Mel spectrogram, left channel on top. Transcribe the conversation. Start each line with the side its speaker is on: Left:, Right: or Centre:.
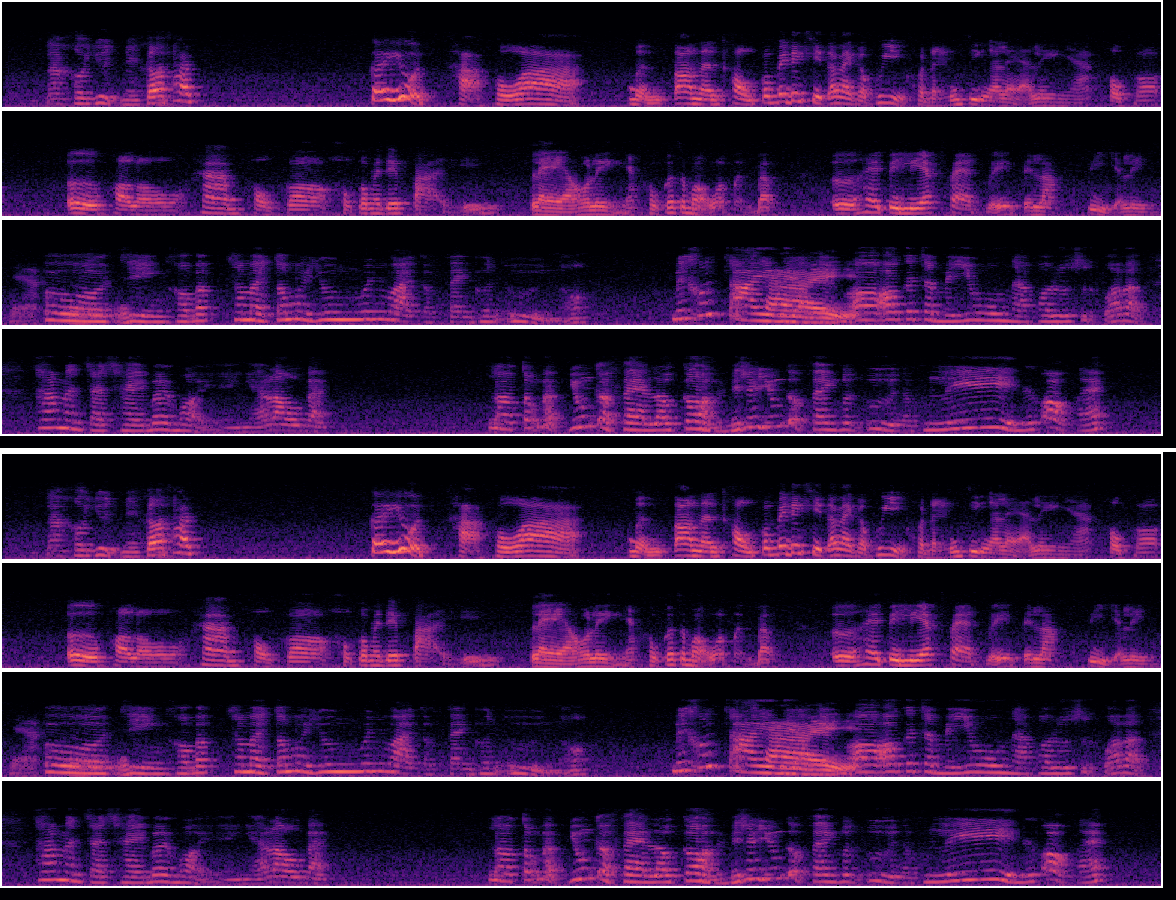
Left: แล้วเขาหยุดไหมคะ
Right: ก็ถ้า ก็หยุดค่ะเพราะว่าเหมือนตอนนั้นเขาก็ไม่ได้คิดอะไรกับผู้หญิงคนนั้นจริงๆอะแหละอะไรเงี้ยเขาก็เออพอเราห้ามเขาก็เขาก็ไม่ได้ไปแล้วอะไรเงี้ยเขาก็จะบอกว่าเหมือนแบบเออให้ไปเรียกแฟนตัวเองไปรับสิอะไรอย่างเงี้ยอืม
Left: เออจริงเขาแบบทำไมต้องมายุ่งวุ่นวายกับแฟนคนอื่นเนาะไม่เข้าใจเลยอะอย่างอ้ออ้อก็จะไม่ยุ่งนะเพอราะรู้สึกว่าแบบถ้ามันจะใช้บ่อยๆอย่างเงี้ยเราแบบ
Right: ใช่
Left: เราต้องแบบยุ่งกับแฟนเราก่อนไม่ใช่ยุ่งกับแฟนคนอื่นนะคุณลี่นึกออกไหม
